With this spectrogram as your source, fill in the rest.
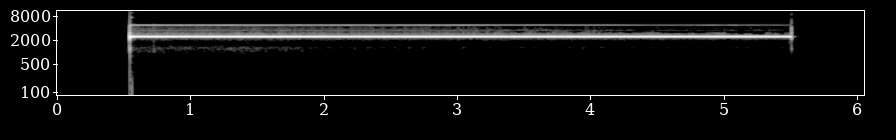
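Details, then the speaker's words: HeartMate II LVAD system controller low battery power hazard alarm: a steady high-pitched constant tone lasting five seconds, with a flashing red battery light, meaning less than five minutes of battery power remain. "system controller low battery power alarm what you see and hear this alarm is indicated by flashing red battery warning light on the user-interface low battery and replace power immediately alternate on the user interface screen constant audio tone"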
